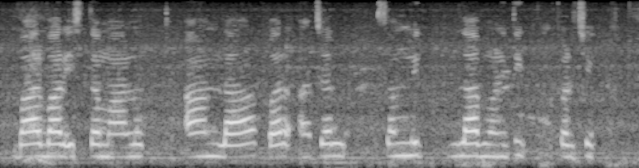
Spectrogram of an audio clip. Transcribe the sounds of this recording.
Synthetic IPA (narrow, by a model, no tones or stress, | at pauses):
baɾbaɾist̪emalət̪anlapəɾət͡ʃəl | səmit̪ | labənit̪ikkəɾt͡ʃʰe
